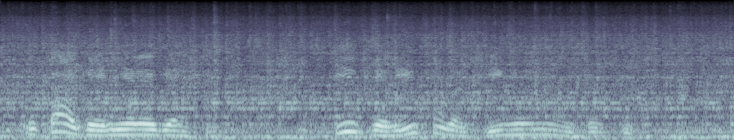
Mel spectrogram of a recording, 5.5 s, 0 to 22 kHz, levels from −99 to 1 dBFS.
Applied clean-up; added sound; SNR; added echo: none; Engine; 5 dB; none.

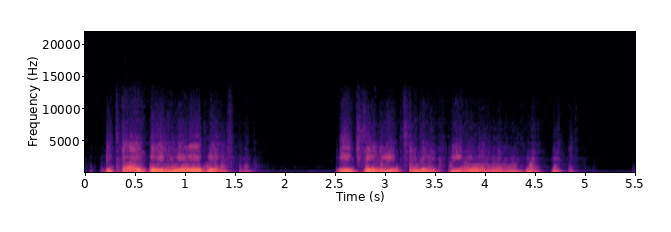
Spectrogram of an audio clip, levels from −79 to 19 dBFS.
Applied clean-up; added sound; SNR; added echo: neural mask model RNNoise.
